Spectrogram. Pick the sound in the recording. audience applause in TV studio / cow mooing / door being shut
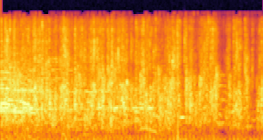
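audience applause in TV studio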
